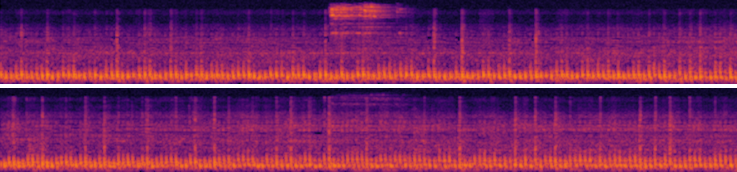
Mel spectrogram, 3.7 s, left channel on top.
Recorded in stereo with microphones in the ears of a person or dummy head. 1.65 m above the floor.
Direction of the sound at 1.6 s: 75° left (ahead or behind).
